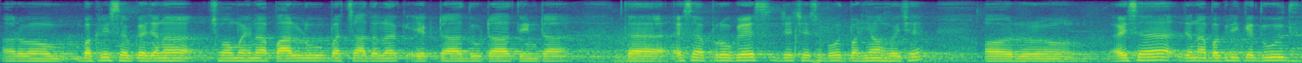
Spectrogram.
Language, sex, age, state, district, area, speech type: Maithili, male, 30-45, Bihar, Supaul, rural, spontaneous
